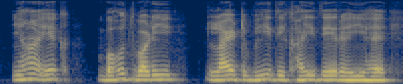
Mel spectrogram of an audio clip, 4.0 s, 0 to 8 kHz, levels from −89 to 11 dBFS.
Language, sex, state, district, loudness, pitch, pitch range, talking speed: Hindi, male, Jharkhand, Ranchi, -16 LUFS, 160 Hz, 150-165 Hz, 150 wpm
